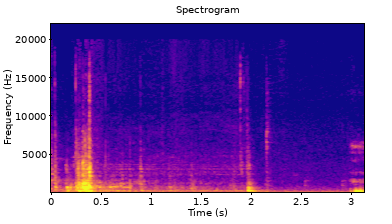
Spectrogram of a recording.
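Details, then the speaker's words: Apex AD-1500 DVD player with intermittent tray fault: faint motor whir with clicks at start and stop as tray slides out and stays open; fault not showing this time, cause unconfirmed. "okay this one must have been sitting around for a while because now it wants to stay open just for you know what giggles"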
